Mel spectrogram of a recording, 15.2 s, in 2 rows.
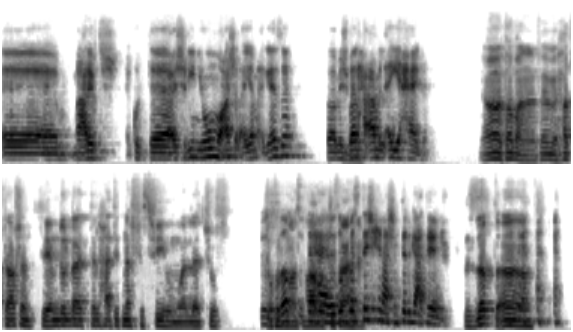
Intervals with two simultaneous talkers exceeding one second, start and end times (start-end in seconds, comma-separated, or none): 11.1-12.4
